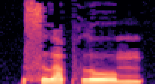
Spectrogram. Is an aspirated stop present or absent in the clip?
present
